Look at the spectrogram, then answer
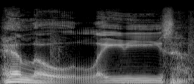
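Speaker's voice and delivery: creepy, very deep, low voice. Aside greeting the ladies while ranking WrestleMania events: creepy voice. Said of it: "Now don't put that creepy voice with it".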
